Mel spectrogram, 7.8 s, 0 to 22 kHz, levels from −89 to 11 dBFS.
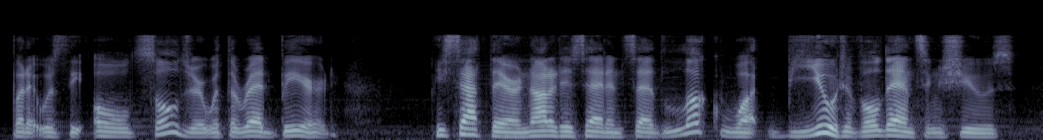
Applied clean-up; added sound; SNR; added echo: neural separator model SepFormer DNS4.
